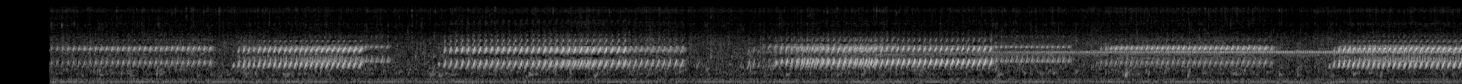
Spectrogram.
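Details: Several grey tree frogs in a pond shared with common toads, calling in an overlapping chorus of long pulsed trills that run into one another, with brief pauses between bouts and a faint steady hum beneath.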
